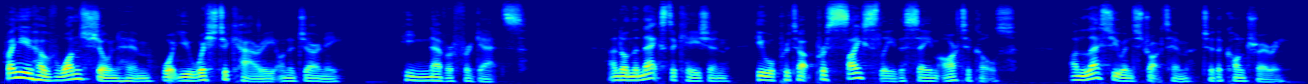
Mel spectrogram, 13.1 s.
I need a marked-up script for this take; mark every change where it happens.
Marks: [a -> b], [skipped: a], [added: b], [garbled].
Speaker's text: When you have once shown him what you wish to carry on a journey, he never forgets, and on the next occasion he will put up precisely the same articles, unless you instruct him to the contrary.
When you have once shown him what you wish to carry on a journey, he never forgets, and on the next occasion he will put up precisely the same articles, unless you instruct him to the contrary.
